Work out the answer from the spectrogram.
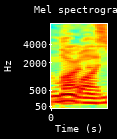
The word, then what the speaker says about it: Lewan: But yours isn't Luwan. But pronounced the same way. Luwan. So, yeah, but see I'm saying Luwan cuz I'm used to using the wood, but yours is more Luwan. Luwan.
